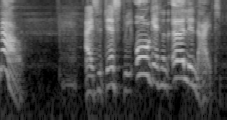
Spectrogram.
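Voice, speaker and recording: An actress playing an elderly, genteel gang mastermind in a radio drama, prim, precise and commanding. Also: female voice, on the high side, wildly swooping pitch, a little slow, bright, forceful tone, exaggerated voice. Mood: genteel, composed. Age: older.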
